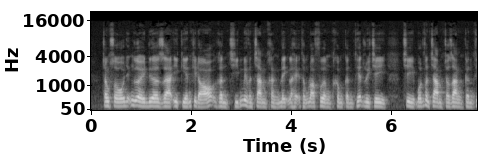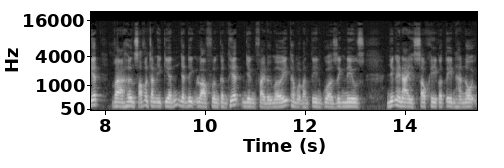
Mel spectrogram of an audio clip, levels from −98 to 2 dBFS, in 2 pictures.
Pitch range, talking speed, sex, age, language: 120-135 Hz, 235 wpm, male, 20-39, Vietnamese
